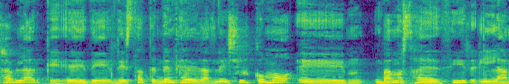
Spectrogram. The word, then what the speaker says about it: athleisure: Como digo, no asustarse, queridos oyentes, se pronuncia así, athleisure, pero en realidad, aunque yo estoy diciendo todo el rato chandalismo, no es correcto, ¿no?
